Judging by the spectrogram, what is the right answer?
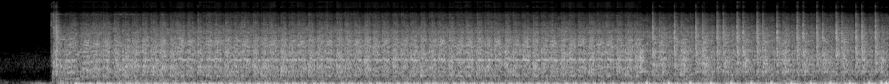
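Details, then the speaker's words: Telehandler swapped from John Deere to Detroit Diesel 3-53 two-stroke, suspected algae in fuel, cold start after sitting overnight at about 60-70°F: catches abruptly, loud buzzy uneven pulsing, needed throttle to idle, smoking; hard cold start, cause unclear. "Well, it started with no ether, but I had to give it throttle, which is bizarre. I almost didn't think it was going to idle by itself."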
